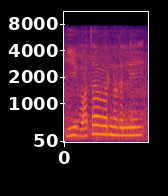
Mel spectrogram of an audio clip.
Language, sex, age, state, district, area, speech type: Kannada, male, 60+, Karnataka, Kodagu, rural, spontaneous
